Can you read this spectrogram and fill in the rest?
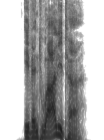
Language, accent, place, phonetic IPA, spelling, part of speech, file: German, Germany, Berlin, [evɛntʊˈalɪtɐ], eventualiter, adverb, De-eventualiter.ogg
- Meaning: eventually, in the end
